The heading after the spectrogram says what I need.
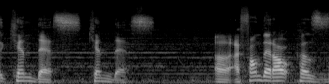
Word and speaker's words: Candace: That name, I thought it was spelled like Candance. Like the final part is like dance, like dancing. But no, it's like Des, like Dace. It's like Candace.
